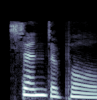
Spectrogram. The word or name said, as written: centuple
